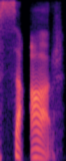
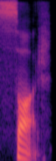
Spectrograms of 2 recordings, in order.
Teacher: sod is a deep, heavy S that comes from farther back in your throat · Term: emphatic consonants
